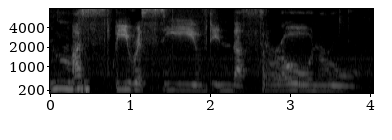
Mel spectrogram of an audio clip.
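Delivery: broken, halting, low rasping voice. Game master voicing the skeletal driver again to the party: low, rasping, choppy voice. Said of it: "in a low, rasping voice, spoken in very choppy common".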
